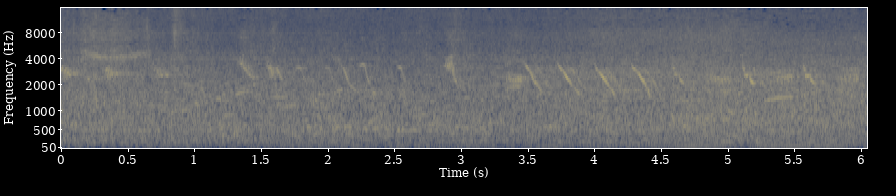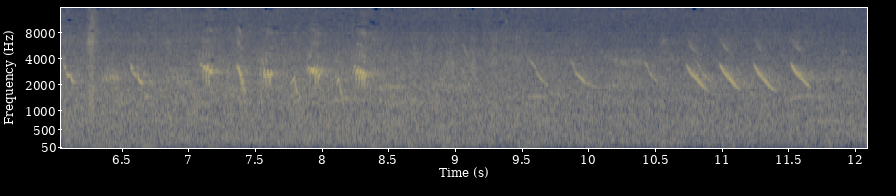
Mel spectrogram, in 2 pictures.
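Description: Birds chirping: quick runs of short, downward-sliding chirps that come in clusters, over a steady background hiss.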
